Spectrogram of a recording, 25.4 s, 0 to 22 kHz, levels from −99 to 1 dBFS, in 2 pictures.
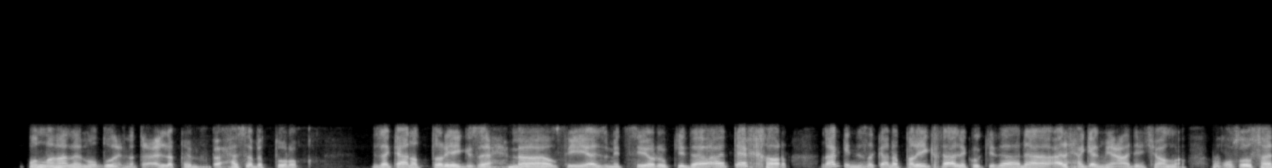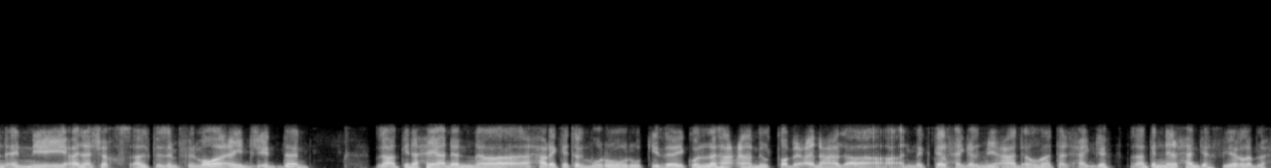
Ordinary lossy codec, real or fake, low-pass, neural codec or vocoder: Opus, 24 kbps; fake; 5.4 kHz; codec, 24 kHz, 3 kbps, HILCodec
